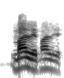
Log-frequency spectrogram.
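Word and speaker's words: Malé: ¿Male, cómo se dice? – Sí, Male, sí.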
